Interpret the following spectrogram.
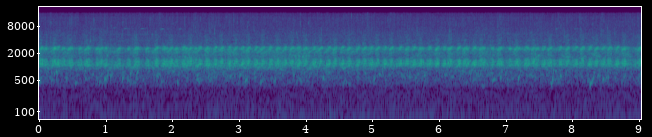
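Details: Unbroken frog chorus near a river, rapid rattling croaks massed together in a high and a middle band, evenly loud throughout, with a gentle wash of water underneath.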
